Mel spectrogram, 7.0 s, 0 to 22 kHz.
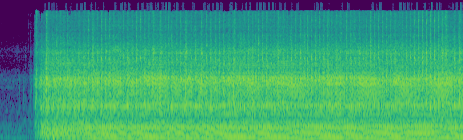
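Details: Husqvarna 124c/125/128-series string trimmer, first start after piston replacement with both carburetor screws set 1.5 turns out: starts at once into a steady, even high-pitched idle buzz with no surging or stumbling.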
